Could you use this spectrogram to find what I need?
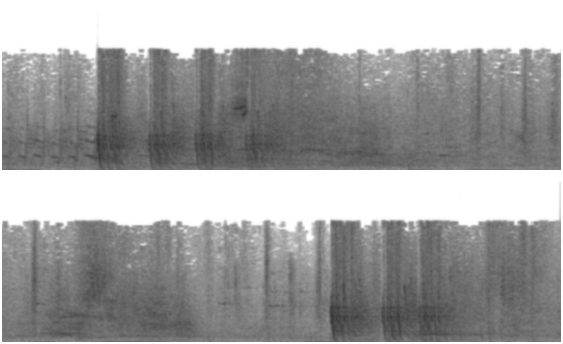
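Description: Laser blasters fire in quick bursts.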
